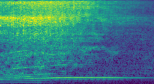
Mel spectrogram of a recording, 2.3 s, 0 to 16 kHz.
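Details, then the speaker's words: Echo PB413H backpack blower two-stroke with aftermarket Chinese carburetor, tach reading about 2600 rpm idle and 6000 full: winds down cleanly from a high steady scream toward idle, no bogging; likely over-oiled fuel burning off; normal running. "It was about 2600 idle and about 6,000 full."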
